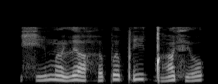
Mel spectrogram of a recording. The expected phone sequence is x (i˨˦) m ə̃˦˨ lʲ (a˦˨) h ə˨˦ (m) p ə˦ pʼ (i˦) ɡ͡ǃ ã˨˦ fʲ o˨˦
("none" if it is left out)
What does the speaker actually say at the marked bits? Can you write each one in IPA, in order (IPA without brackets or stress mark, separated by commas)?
i˨˦, a˦˨, none, i˦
